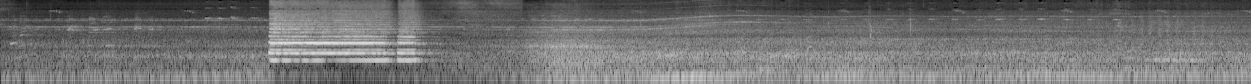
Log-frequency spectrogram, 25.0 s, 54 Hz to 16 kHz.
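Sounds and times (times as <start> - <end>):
locomotive engine hum: 0.0 - 25.0
train wheels rumbling: 0.0 - 25.0
locomotive horn blasts: 5.4 - 9.1.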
